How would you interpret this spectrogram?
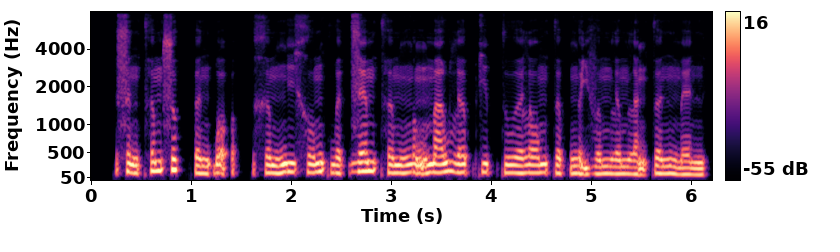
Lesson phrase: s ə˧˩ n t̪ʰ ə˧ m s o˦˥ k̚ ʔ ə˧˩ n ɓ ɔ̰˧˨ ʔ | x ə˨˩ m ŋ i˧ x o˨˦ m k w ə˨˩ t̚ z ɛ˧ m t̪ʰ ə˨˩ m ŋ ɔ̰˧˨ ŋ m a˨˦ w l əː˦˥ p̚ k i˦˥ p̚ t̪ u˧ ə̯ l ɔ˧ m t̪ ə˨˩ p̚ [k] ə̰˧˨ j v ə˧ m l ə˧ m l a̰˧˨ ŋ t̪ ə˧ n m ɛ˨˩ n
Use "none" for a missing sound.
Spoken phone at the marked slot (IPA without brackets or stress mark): ŋ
